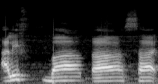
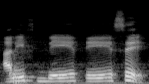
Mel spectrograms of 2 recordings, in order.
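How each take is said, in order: First: The letter names end in an a vowel. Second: The letter names end in an e vowel. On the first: The speaker calls it right. "আমাদেরকে আলিফ বা তা সা এভাবে শেখানো হতো না" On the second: The speaker calls it wrong. "এটা ফুললি একটা রং কনসেপ্ট।"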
